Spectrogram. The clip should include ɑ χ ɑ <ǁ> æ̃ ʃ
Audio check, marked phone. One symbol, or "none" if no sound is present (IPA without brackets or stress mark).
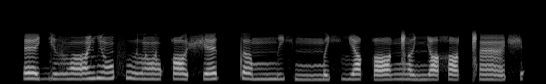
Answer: ǁ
